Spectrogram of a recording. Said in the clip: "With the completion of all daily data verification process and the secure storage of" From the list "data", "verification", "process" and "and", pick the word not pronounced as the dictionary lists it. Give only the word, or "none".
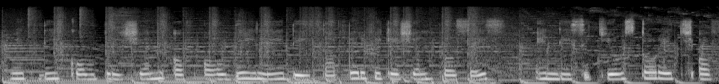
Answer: verification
